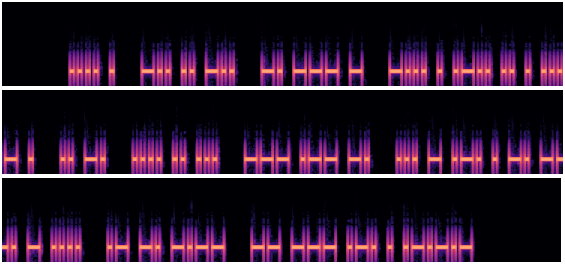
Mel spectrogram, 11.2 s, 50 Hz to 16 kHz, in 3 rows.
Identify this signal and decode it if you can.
Morse code, heard as a keyed tone, about 44 wpm, 700 Hz. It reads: HE DID NOT BELIEVE IN HIS OWN STRENGTH ANY MORE.
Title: Sentences from Top 1300 Words 45wpm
